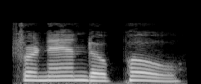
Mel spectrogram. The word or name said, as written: fernando po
